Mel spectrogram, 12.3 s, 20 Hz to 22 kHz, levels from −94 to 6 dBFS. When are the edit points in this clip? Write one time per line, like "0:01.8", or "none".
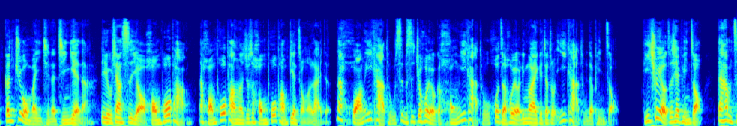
0:03.2
0:05.5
